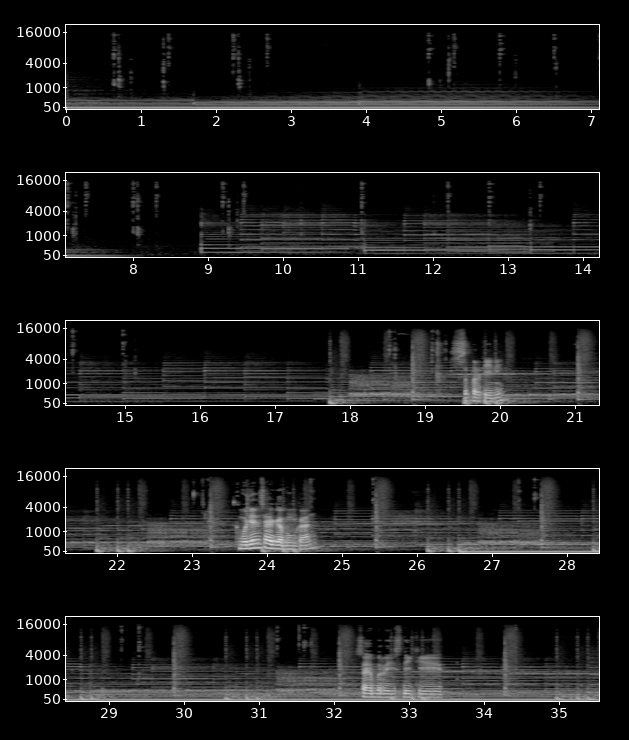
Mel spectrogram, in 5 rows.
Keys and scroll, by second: 28.1 z, 28.6 v, 30.3 z, 30.8 v.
